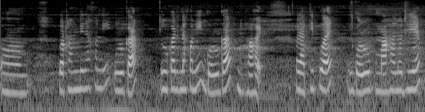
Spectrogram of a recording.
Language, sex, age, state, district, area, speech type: Assamese, female, 18-30, Assam, Sivasagar, rural, spontaneous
